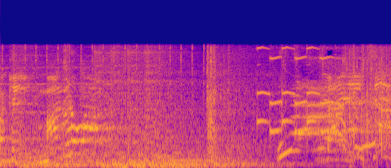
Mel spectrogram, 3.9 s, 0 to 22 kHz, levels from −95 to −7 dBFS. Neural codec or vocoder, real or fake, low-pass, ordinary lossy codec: none; real; 7.2 kHz; none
